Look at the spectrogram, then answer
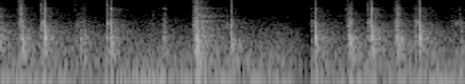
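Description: Computer keyboard typing sounds in quick, close clusters of crisp key clicks, one sharper keystroke standing out midway, with a short pause before another rapid burst, faint and alone in a quiet room.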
